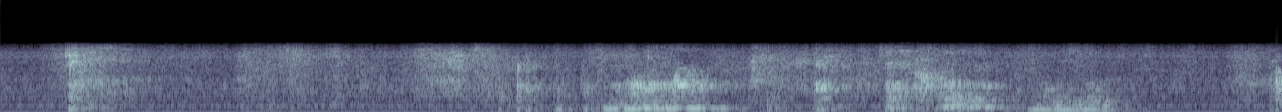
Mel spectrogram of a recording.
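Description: Two dogs play-fighting, growling and whimpering in a cluster of irregular sounds over the middle few seconds, after a sharp knock about a third of a second in.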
